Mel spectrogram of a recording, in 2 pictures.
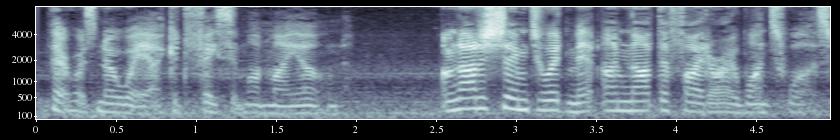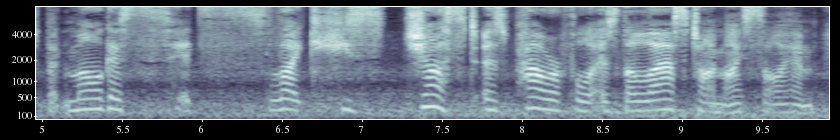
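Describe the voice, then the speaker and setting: A woman's voice: mid-range voice, moderate pace, noisy background, natural voice. An actress playing a guarded, blunt former Jedi woman protective of her family in a video game. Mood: grave, haunted. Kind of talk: scripted video game voice acting. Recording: loud music under the voice.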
